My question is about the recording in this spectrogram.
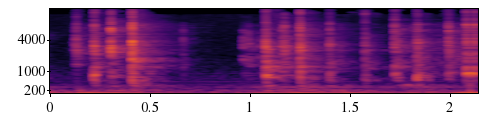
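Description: Typing on a computer keyboard: an irregular run of quick key clicks, over a low steady hum.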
